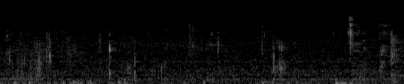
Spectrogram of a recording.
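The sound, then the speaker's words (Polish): Someone takes quiet sips of yerba mate, with soft slurping and a few small sharp clicks scattered over about four seconds, and no one speaking. “Choć, że łyknę sobie dla podtrzymania efektu.”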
